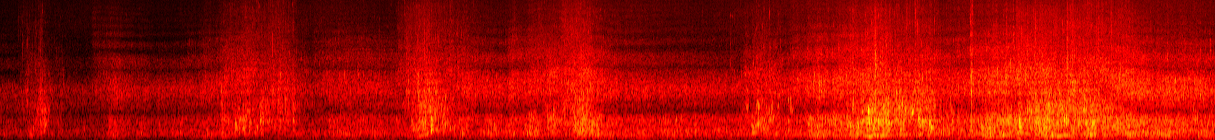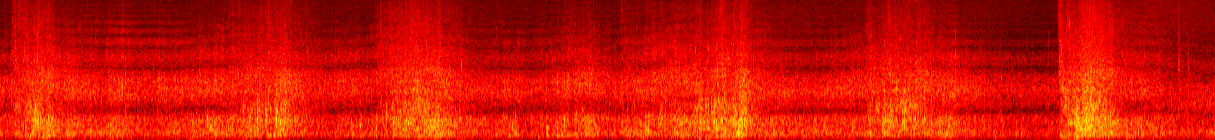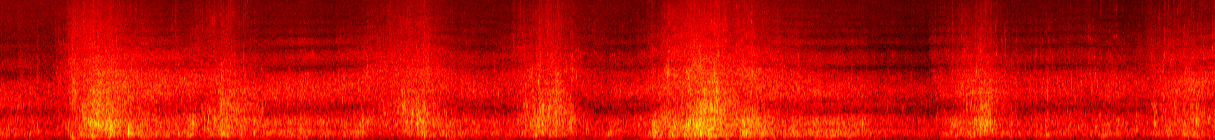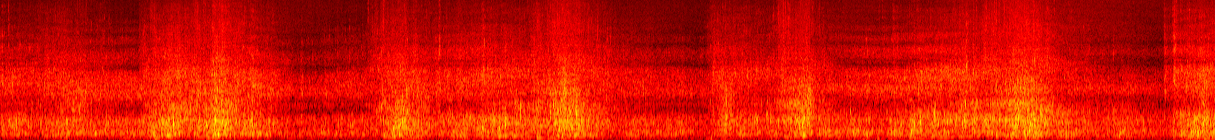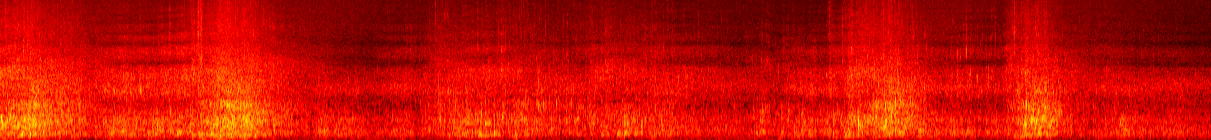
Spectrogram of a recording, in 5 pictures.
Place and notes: Cadzand, Nederlands - The sea
On the large Cadzand beach, quiet sound of the sea during the low tide.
